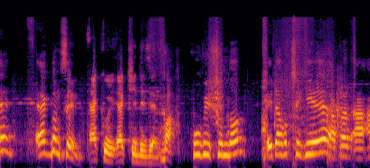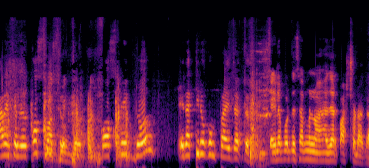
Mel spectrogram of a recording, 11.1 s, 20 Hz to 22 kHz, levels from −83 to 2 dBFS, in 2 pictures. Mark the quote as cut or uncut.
uncut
